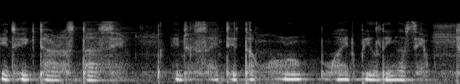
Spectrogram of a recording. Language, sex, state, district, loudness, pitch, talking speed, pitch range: Nagamese, female, Nagaland, Dimapur, -17 LUFS, 225 Hz, 155 wpm, 215-235 Hz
